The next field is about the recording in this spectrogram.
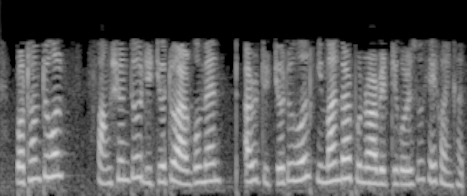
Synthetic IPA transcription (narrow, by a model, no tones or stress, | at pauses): pɹɔtʰɔmtʊɦol | pʰaŋsɔntʊditiotuaɹɡumɛntaɹutɹitiotʊɦolkimanbaɹpunɔɹabɹitːikoɹisʊ̃xejxɔŋkʰatʊ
